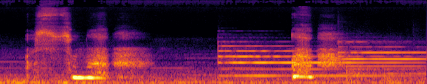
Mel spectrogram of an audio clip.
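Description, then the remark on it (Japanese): A school dismissal chime begins partway through, steady ringing tones that sustain to the end at moderate volume, with soft breathy gasps and whispery vocal sounds before and over it. “下校チャイムの予定ってことは、先輩、もうバスが来る時間じゃないですか？”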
